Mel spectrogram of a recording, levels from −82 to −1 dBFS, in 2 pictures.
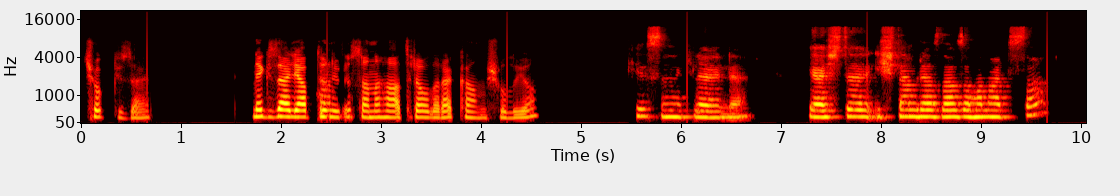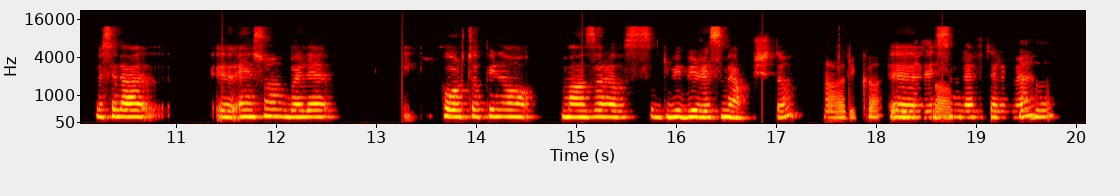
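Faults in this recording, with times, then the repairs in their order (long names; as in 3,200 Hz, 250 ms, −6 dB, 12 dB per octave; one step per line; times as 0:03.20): scratch tick 33 1/3 rpm −17 dBFS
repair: click removal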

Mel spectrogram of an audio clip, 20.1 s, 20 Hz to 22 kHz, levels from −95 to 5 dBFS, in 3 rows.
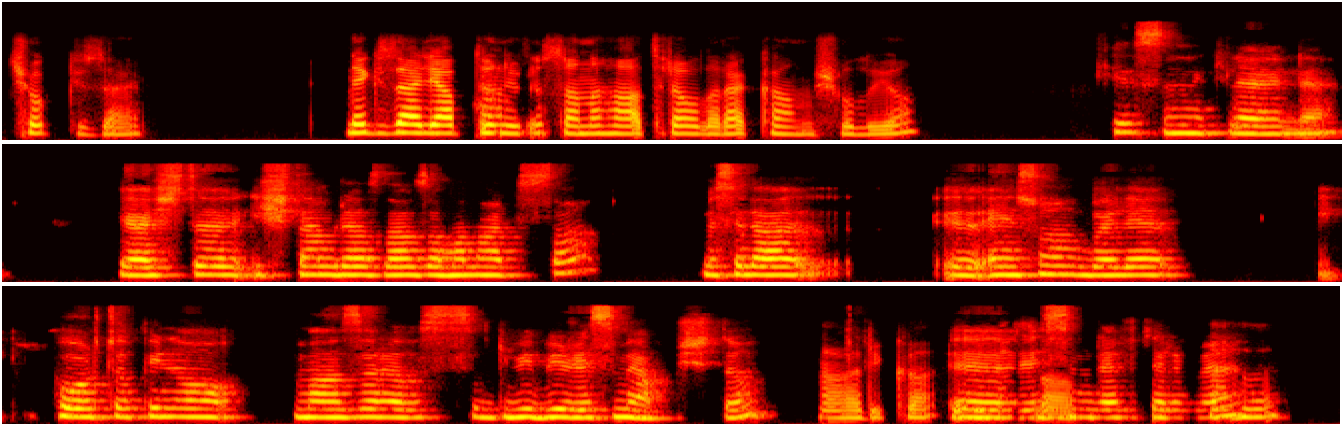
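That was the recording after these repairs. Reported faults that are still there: none of them is left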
